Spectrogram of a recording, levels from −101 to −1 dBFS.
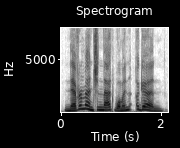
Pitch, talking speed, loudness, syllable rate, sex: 235 Hz, 140 wpm, -13 LUFS, 4.7 syllables/s, female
